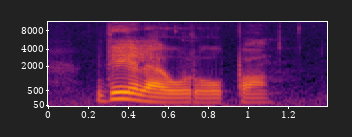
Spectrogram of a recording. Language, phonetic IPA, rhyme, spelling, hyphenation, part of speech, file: Hungarian, [ˈdeːlɛuroːpɒ], -pɒ, Dél-Európa, Dél-Eu‧ró‧pa, proper noun, Hu-Dél-Európa.ogg
- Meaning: Southern Europe (a sociopolitical region of Europe including such countries as Spain, Portugal, Italy, and Greece)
